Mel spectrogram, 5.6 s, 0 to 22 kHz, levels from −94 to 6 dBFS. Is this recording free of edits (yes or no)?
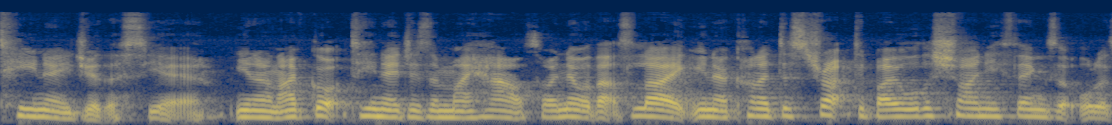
yes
